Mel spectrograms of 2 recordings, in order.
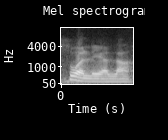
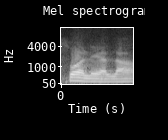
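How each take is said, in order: The two takes are said the same way.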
